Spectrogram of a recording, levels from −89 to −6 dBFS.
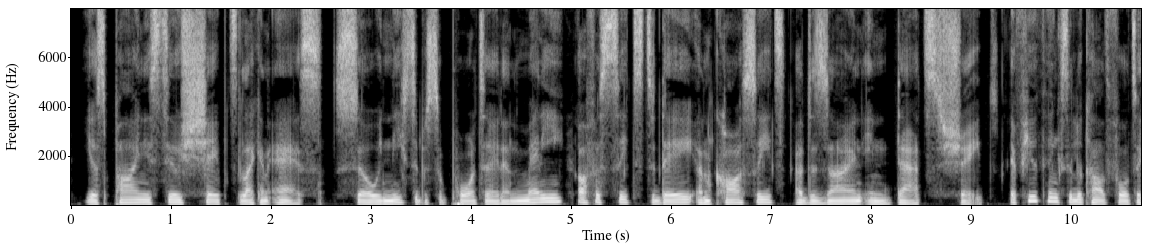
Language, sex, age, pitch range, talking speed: English, male, 30-49, 100-130 Hz, 195 wpm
